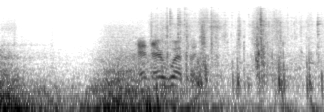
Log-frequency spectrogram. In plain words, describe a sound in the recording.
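Swords clash and ring out in a fight.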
